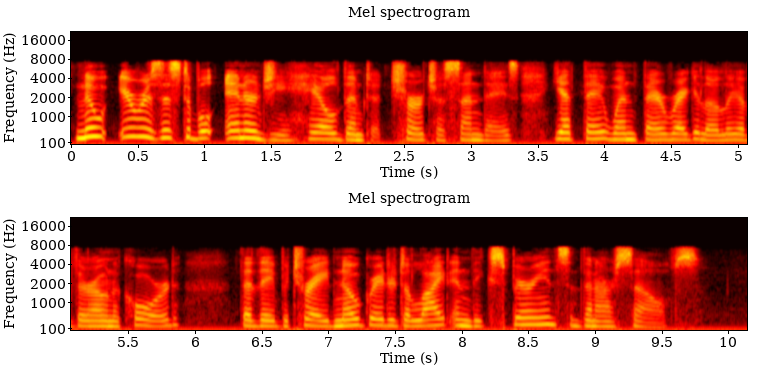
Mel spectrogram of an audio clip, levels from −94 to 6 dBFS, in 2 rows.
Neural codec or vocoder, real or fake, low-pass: none; real; 7.2 kHz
